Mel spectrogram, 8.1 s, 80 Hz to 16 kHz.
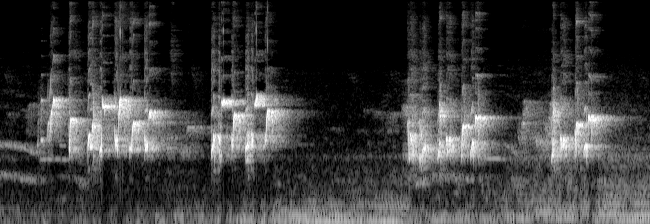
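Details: Dok taeng bird acting as a decoy, calling for a mate in the forest, 13 January 2021: four chattering phrases of quick falling chirps, with low rumbling in the background between them.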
